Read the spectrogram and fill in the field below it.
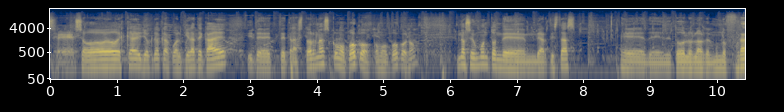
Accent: Spain; yo lógicamente soy español y como buen español que soy y vengo de la ESO, mi inglés es bastante deficiente.

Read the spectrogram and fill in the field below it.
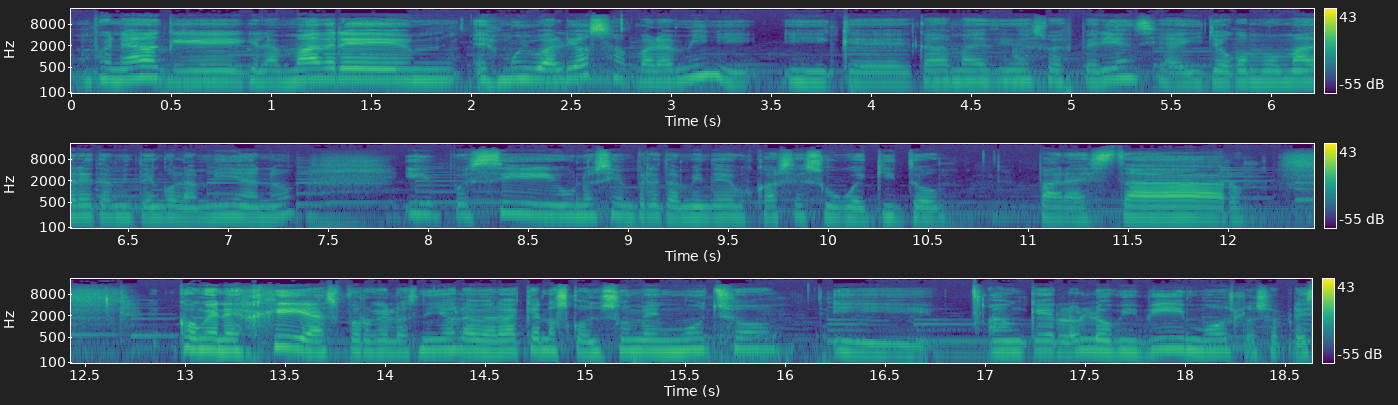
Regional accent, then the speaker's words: Peru; now in Spain; como sabéis, yo no soy de acá, yo soy de Perú. Y entonces al llegar

